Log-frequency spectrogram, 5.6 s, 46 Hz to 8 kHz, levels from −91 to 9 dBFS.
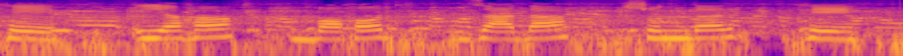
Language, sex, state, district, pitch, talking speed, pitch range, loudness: Hindi, female, Madhya Pradesh, Dhar, 240 Hz, 65 wpm, 225-250 Hz, -14 LUFS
